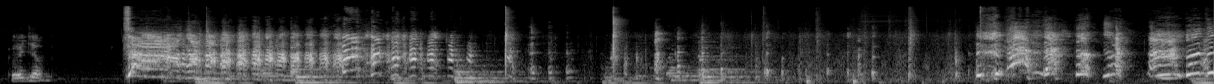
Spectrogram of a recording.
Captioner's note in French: Fou rires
